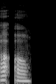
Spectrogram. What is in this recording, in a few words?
uh oh; twitch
